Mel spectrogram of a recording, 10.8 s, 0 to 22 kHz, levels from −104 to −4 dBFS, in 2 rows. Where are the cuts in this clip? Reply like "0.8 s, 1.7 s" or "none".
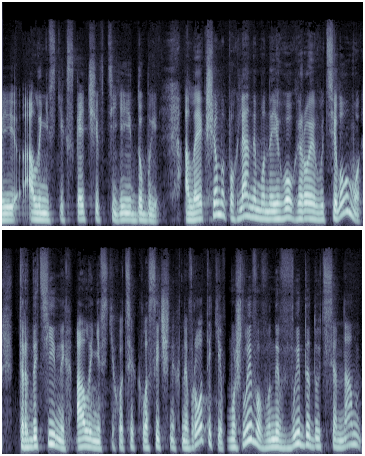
none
